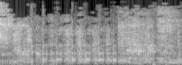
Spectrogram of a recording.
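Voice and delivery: chuckling along; laughing. Real, not acted. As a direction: still laughing. Audience laughs at treasurer joke.

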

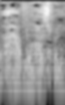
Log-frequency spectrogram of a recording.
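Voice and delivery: low, offhand denial; playing it down. Shown as a demonstration. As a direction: toss it away to dodge the subject. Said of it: "I tried to read it like that".

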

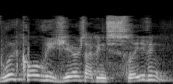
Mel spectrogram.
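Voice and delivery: a bitter son airing his grievance; indignant complaint. Retold or imitated. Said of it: "he says to his father".

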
